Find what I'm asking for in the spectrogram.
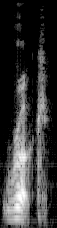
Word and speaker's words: Ruhk: This one here is from It's from Rook, and he actually puts at the bottom, it's spelled R-U-H-K, and he says, pronounced like the chess piece, by the way.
